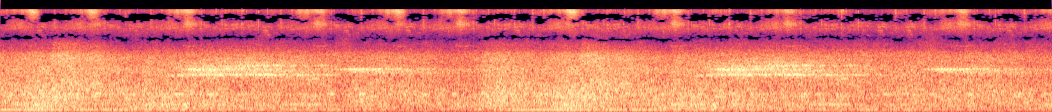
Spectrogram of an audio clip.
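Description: Drone piece made from processed factory field recordings from a car assembly plant: a dense, steady wash of mechanical noise. A low hum returns about every five seconds in a loop, with higher whining tones in between.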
